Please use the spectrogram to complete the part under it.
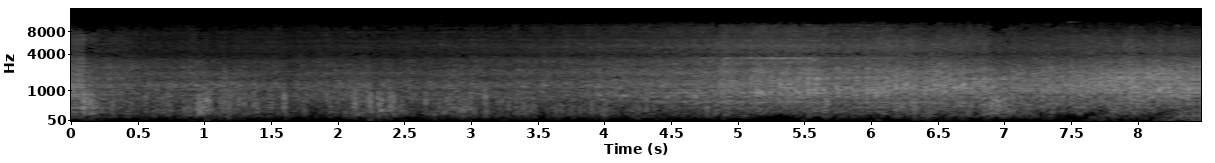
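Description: A truck engine rumbles loudly as the truck drives close past.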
